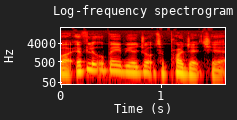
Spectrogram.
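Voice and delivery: ordinary talk, nothing marked

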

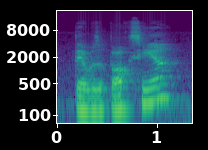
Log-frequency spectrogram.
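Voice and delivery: usual speaking voice

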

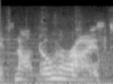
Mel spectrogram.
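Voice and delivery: quiet muttered aside. Voicing Alistair's aside during the scene: Alistair muttering under breath. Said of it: "under his breath".

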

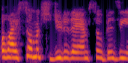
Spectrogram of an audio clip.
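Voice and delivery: high, frantic, overloaded, busy-mother voice. Describing how their mom talks when she is busy, imitating a frantic busy mom. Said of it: "she's like in her little frantic mode".

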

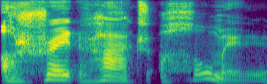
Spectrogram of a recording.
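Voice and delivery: very slow, drawn-out newscaster delivery. Remembering to do a voice for a catchphrase: Tom Brokaw voice. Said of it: "I forgot I got to do a voice. ... that is Tom Brokaw".

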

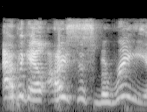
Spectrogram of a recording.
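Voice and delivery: mock angry mother voice, loud and shrill. Retelling calling her daughter's full name in a supermarket, the speaker does a mock-angry mother voice. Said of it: "In my angry mother".

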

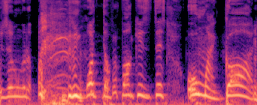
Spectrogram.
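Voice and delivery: high, loud shocked voice. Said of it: "someone in the back being like".

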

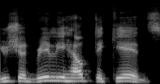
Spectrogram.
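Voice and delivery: put-on Mexican accent. Describing an infomercial starring Yamo, the speaker imitates Yamo's Mexican accent. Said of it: "in his Mexican accent".

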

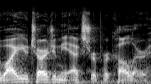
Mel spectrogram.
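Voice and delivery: ordinary talk, nothing marked

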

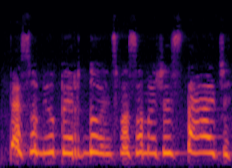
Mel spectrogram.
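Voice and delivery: very high-pitched shouted cry. A disgraced witch pleading with Her Majesty, shouting. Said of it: "gritou a bruxa que tinha caído em desgraça".

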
